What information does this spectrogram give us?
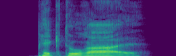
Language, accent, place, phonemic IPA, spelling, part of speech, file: German, Germany, Berlin, /pɛktoˈʁaːl/, pektoral, adjective, De-pektoral.ogg
- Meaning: pectoral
